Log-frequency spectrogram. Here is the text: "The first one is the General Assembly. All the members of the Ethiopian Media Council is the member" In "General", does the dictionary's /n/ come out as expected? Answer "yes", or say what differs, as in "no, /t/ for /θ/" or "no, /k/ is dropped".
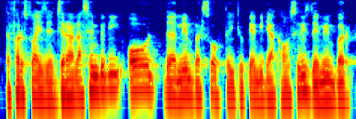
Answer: no, /n/ is dropped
